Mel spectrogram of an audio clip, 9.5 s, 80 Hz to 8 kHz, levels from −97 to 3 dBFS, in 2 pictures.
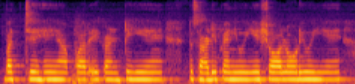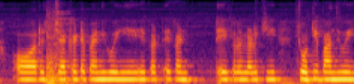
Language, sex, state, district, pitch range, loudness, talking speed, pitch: Hindi, female, Uttarakhand, Uttarkashi, 205-210 Hz, -14 LUFS, 195 wpm, 205 Hz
